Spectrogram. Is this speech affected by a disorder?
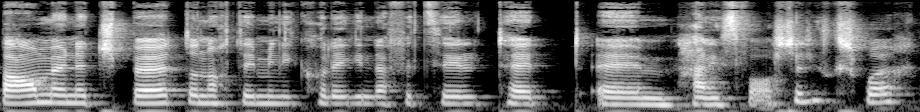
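No.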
